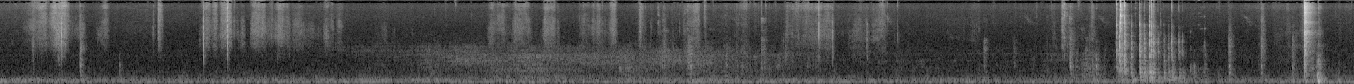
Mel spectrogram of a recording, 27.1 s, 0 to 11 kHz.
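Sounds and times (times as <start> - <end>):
brush scratchy strokes on paper: 0.5 - 2.2, 4.0 - 7.0, 9.7 - 18.0
brush rubbing on paper: 9.7 - 15.0.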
